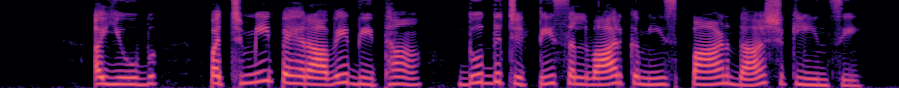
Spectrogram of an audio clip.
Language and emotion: Punjabi, neutral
